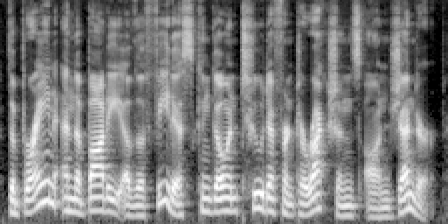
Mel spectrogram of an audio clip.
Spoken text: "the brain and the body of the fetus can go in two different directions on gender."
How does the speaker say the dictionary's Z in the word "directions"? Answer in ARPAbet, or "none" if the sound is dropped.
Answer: Z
